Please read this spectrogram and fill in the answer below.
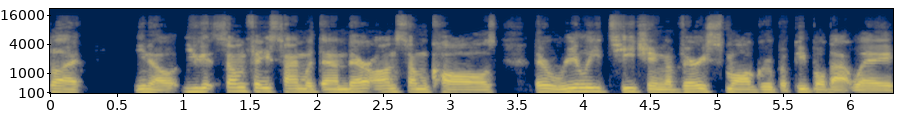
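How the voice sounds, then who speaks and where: Here a man speaks at a medium pitch with ordinary pitch variation. The sound is dry and close with no echo, and his loudness stays very even. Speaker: marketing podcast host. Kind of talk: casual chat. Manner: fast.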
